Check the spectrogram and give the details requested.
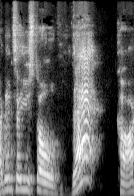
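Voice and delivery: stress on "that". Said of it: "each time I put the inflection on a different word".

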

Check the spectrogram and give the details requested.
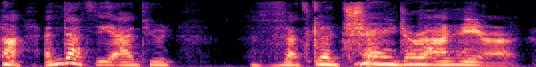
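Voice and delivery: turned nasty and cold, mean tone. Retelling a cartoon scene where a woman turns mean: imitating a mean tone. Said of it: "And then she turns all mean".

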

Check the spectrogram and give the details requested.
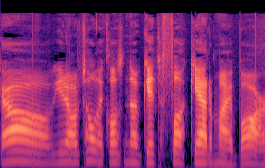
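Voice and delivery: acted elderly woman voice. Retelling what an old lady in the bar says: imitating an old lady. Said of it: "some old lady there, and she's all like".

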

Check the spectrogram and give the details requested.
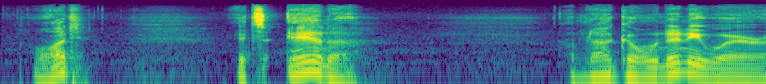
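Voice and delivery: bemused, puzzled muttering. Just woken, the narrator answers the woman huddled beside them: muttered, bemused. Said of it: "I mutter. Bemused".

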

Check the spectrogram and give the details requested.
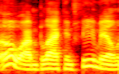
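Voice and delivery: normal talking voice

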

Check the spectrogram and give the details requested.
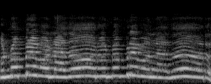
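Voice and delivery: put-on high, childlike shouting voice.

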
